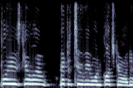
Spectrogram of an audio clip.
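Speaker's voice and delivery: play-acted urgent yelling, very high and loud. Retelling a tournament moment, screaming at a teammate: retelling a scream. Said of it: "I was just screaming at him".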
